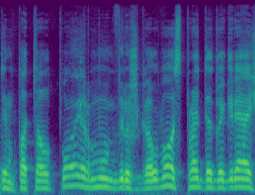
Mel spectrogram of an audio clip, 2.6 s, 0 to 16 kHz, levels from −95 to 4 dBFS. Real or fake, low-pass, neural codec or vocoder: fake; 14.4 kHz; codec, 32 kHz, 1.9 kbps, SNAC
